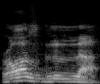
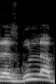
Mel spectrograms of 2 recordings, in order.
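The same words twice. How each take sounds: First: It is said with a full, rounded mouth. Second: It is said plainly, without a full mouth. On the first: This is how people from Bengal say it. "એ લોકો બોલે ... મોં ભરીને બોલે" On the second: This is how local people say it. "આપણે રસગુલ્લા બોલીએ"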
